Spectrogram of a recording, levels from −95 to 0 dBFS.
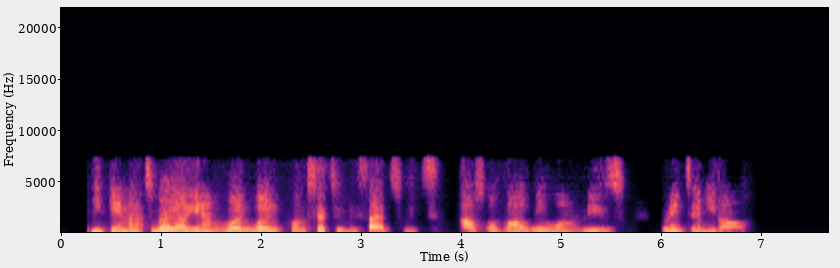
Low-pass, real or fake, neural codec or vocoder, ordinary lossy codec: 7.2 kHz; fake; codec, 44.1 kHz, 0.9 kbps, DAC; none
